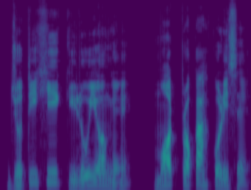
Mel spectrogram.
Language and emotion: Assamese, neutral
